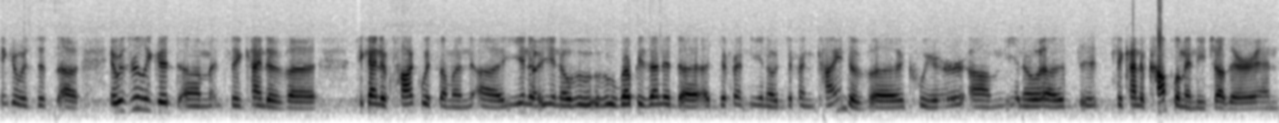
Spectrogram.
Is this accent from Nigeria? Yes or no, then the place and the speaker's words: no; Detroit, Michigan, United States; moved away as an adult; now in San Francisco, United States; Well, I grew up in Detroit, and I made my way to San Francisco about 16 years ago.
